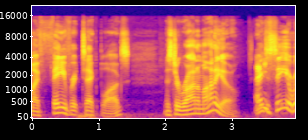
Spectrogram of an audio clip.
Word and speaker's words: Amadeo: Technica, Ron Amadeo writing, although I mispronounced it all along. I kept calling you Ron Trapani. Oh, so, Ron Amadeo. I got it now.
